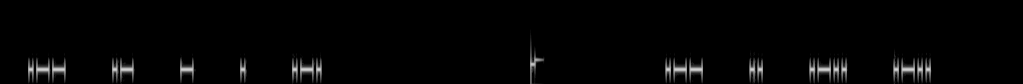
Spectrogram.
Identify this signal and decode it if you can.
Morse code, heard as a keyed tone, about 30 wpm, spaced as for 14 wpm, 700 Hz. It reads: WATER WILL
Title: 4x Character Spacing - Top 200 Words - 30wpm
